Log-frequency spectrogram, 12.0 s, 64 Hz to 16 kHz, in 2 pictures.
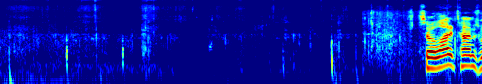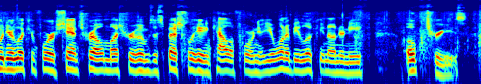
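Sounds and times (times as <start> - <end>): footsteps through dry grass: 0.0 - 12.0.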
